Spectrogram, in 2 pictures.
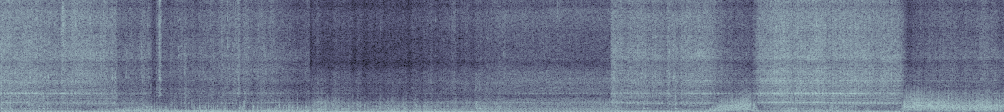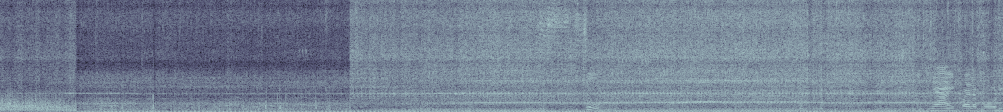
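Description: A motorcycle engine running steadily at low speed, a continuous low hum, with a short burst of rushing noise about nine seconds in.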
